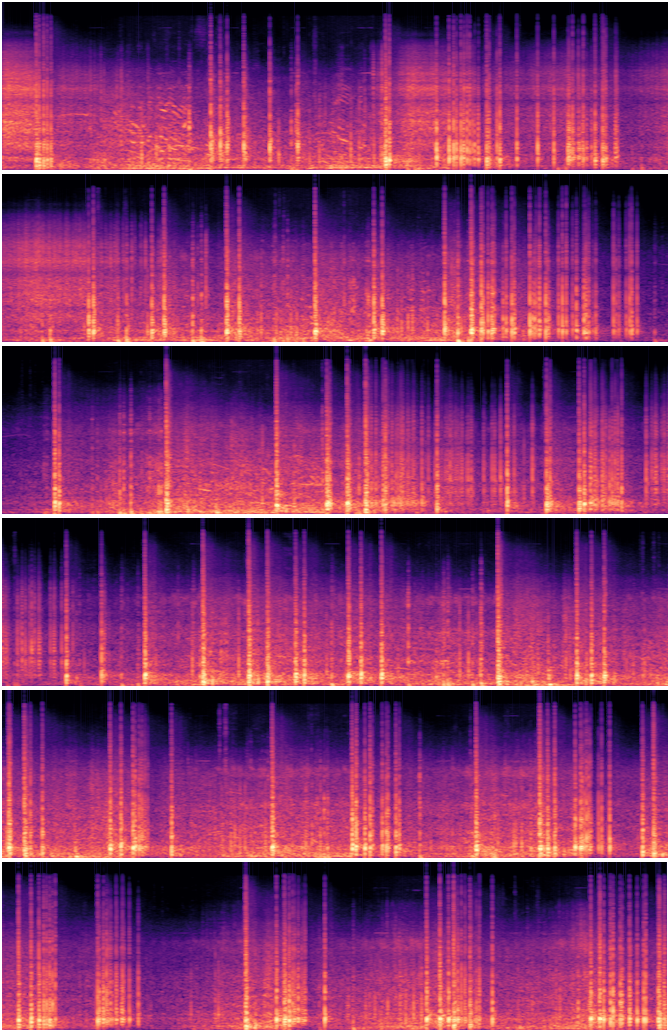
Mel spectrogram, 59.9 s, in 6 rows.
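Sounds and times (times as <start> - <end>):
continuous background noise: 0.0 - 59.9.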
